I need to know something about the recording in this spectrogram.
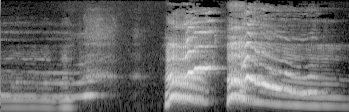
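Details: Domestic dog howling as it sings while bringing in the mail indoors: a steady held note gives way to two loud, wavering howls that rise sharply then glide down, rich in harmonics, with a brief pause between.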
